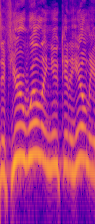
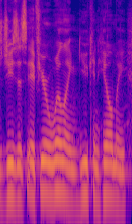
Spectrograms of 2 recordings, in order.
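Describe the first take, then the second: First: Fresh urgent reading. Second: Flat familiar reading. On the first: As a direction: read it like it just jumped out at you. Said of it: "let me tell you how I read it". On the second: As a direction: lower and softer, offhand and routine. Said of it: "This is how I've always heard this verse". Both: Shown as a demonstration.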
